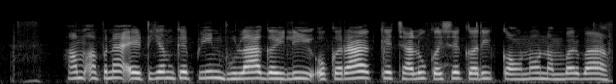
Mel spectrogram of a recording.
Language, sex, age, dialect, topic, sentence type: Bhojpuri, female, <18, Western, banking, question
